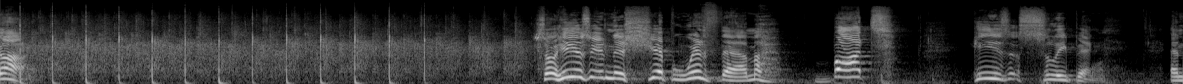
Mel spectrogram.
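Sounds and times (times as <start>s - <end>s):
audience clapping hands in steady unison rhythm: 0.0s - 5.6s
speech: 0.1s - 0.4s, 5.4s - 9.0s, 9.8s - 11.8s.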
